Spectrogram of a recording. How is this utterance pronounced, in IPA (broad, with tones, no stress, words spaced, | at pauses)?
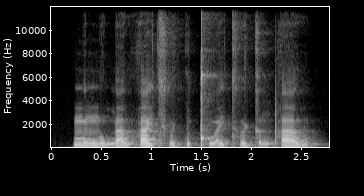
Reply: mɵ˥nn̪o˨wŋaː˧w haː˥jt͡sʰɵ˨˥ɥkʷɐ˥t̚kʷʰaː˨˥j t̪ʰɵ˨˥ɥkɐ˨ŋpʰaː˥w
